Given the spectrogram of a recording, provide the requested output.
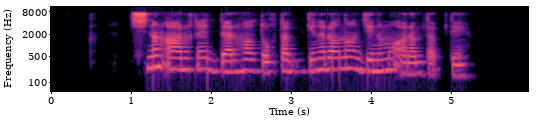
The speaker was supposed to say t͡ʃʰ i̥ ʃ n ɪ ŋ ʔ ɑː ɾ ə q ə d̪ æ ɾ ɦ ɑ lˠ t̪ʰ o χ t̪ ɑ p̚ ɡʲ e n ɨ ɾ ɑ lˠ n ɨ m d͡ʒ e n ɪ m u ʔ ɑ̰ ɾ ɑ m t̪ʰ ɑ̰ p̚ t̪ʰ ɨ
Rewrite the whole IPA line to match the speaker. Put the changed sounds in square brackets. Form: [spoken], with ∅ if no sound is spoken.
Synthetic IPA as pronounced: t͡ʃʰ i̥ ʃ n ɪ ŋ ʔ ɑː ɾ ə q ə d̪ æ ɾ ɦ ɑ lˠ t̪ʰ o χ t̪ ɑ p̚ ɡʲ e n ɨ ɾ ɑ lˠ n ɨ [ŋ] d͡ʒ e n ɪ m u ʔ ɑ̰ ɾ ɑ m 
